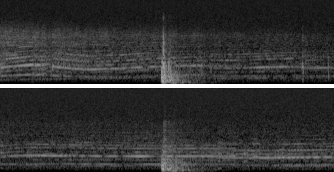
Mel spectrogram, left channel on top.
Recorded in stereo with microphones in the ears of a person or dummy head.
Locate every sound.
1.6 s a cupboard door: 50° left (ahead or behind), 0.8 m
